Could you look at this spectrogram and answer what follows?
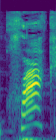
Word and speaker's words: craic: there too plenty but CRA IC spelt but pronounced crack means fun in Ireland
